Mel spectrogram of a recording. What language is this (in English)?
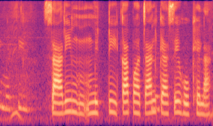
Bhojpuri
